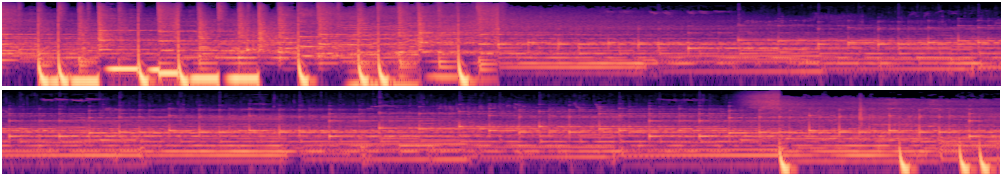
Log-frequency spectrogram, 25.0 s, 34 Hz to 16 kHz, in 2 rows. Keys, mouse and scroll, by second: 1.0 click, 6.8-8.0 drag, 23.9 click.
